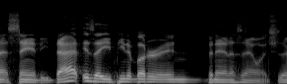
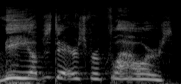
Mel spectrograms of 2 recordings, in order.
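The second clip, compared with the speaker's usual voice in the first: excited call; slower than usual. Real, not acted. Hype commentary on fight.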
